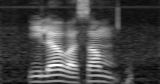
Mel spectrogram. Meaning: gratuity, anything obtained or done for free
- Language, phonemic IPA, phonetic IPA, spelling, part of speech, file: Tamil, /ɪlɐʋɐtʃɐm/, [ɪlɐʋɐsɐm], இலவசம், noun, Ta-இலவசம்.ogg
